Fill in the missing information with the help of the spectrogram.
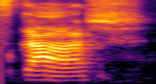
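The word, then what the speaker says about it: Gosch: name again the last name g-o-s-c-h and it's pronounced scotch yeah uh lisa put it in her in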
